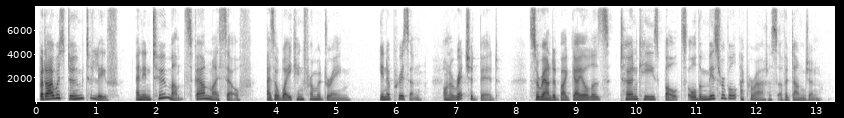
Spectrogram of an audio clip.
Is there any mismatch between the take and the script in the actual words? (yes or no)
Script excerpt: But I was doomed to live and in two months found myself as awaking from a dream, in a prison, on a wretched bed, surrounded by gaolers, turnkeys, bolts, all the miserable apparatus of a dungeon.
no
